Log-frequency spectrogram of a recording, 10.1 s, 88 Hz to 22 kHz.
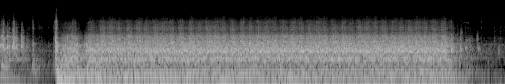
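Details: White 2-70 gas tractor, not run for years, on brake cleaner sprayed in the carburetor: catches after cranking, runs about eight seconds with an uneven stumbling beat near 200 a minute, then dies. Rusty carburetor suspected, not confirmed.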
